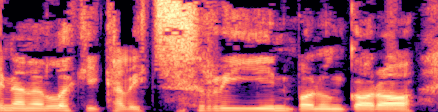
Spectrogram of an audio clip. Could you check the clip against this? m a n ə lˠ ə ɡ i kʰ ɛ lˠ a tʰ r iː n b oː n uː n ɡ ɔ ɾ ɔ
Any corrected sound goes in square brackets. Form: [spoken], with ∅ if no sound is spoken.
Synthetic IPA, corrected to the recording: [n] a n ə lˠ ə ɡ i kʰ [a] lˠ [i] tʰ r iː n b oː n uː n ɡ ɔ ɾ ɔ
